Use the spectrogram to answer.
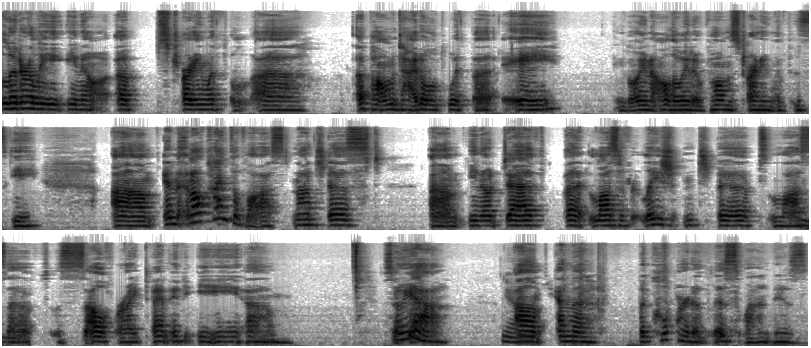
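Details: Adult woman with spasmodic dysphonia that began with stress in her first year as a teacher and took two years to diagnose; treated with Botox injections every few months, now at the end of her three-month cycle; spasmodic dysphonia.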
